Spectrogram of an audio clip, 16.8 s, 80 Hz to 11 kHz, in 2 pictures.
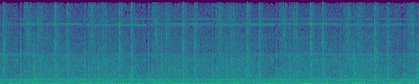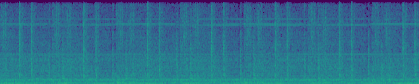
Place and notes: Sandra Johnson talking in the Shetland College UHI, Gremista, Lerwick, Shetland Islands, UK - Sandra Johnson explains how machine-knitted pieces are linked together using linking machines
This is Sandra Johnson talking about linking machine-knitted pieces together after they have come out of the Shima machine. The linking machine has loads of tiny hooks, which each take one stitch from the knitting. The pieces are then sewn together through these stitches by the linking machine. Sandra is explaining how the cardigan she is working on will be joined together, and I am asking her about the whole process. In the background, the shima machine churns on. This is where Sandra works as a linker; she also has a croft in Yell and her own flock of Shetland sheep. I loved meeting Sandra, who has a hand in every part of the wool industry here on Shetland, from growing the wool at the start, to seaming up knitted garments at the end. Recorded with Audio Technica BP4029 and FOSTEX FR-2LE.
6 August 2013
